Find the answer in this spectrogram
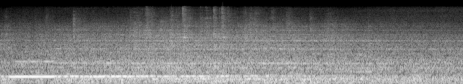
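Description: TGV Lyria high-speed electric train pulling slowly out of the platform: a loud rolling rumble with a humming tone that fades over the first couple of seconds, and a few wheel clicks near the middle.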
